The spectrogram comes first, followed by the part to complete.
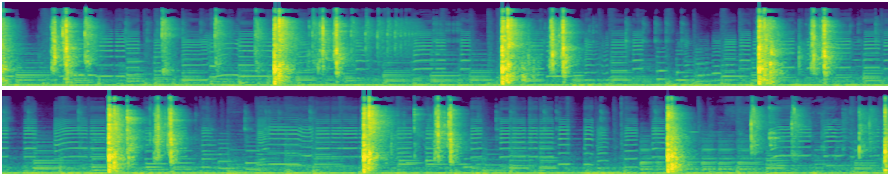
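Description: Toy air rifle shooting about seven times, roughly every three seconds, each sharp shot followed within a second by one or two quieter clicks. Background music plays throughout.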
